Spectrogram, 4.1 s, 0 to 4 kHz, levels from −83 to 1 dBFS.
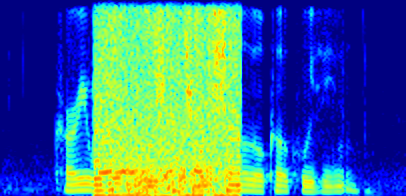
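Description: A-law bytes from the G.711 telephone stream are being played as plain linear 8-bit samples, with no expansion, from 0.93 to 2.40 s, so companded audio is read as linear. Every sign change throws the waveform across half its range, and speech becomes harsh, buzzy, overloud distortion with noise filling the gaps.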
